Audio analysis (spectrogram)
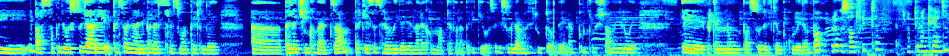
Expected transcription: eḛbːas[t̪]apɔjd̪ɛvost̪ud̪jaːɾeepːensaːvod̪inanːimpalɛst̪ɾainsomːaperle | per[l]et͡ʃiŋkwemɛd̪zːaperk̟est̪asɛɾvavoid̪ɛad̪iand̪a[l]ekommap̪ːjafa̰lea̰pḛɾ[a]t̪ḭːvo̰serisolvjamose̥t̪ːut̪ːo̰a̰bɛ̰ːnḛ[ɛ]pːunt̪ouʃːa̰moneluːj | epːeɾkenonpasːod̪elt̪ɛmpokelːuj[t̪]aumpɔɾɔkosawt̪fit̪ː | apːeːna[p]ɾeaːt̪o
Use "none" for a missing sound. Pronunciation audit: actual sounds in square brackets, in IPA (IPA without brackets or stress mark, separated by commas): t̪, l, ɾ, i, a, d̪, k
